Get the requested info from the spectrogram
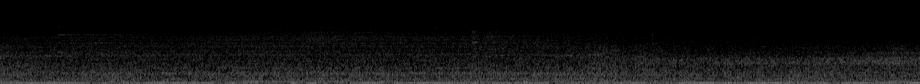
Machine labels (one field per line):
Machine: fan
